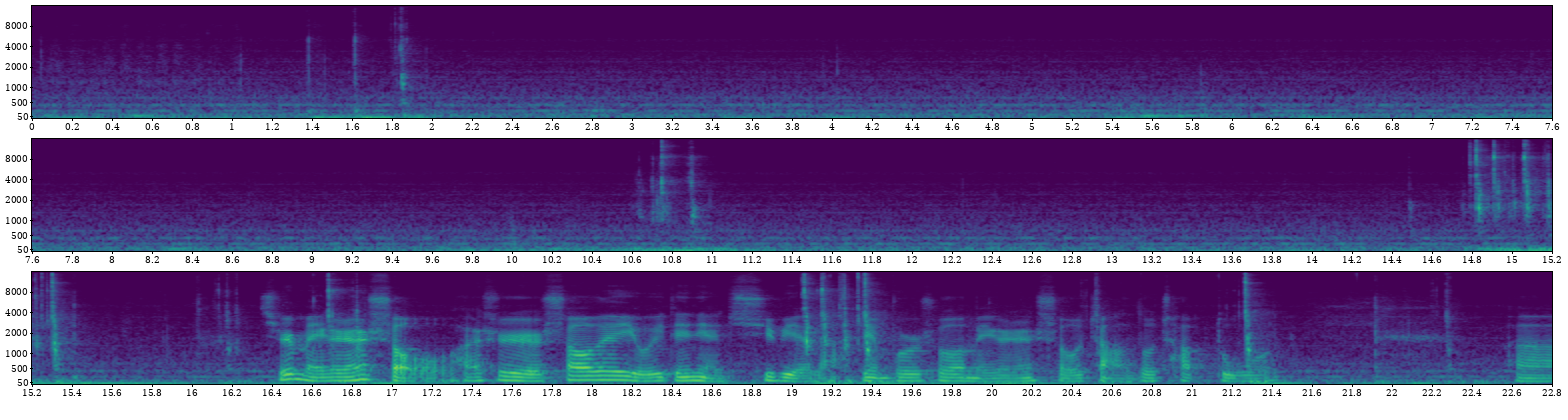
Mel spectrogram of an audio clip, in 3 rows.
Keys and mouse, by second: 2.0-3.4 middle drag, 3.4 click, 4.2-6.7 middle drag, 6.7 click, 7.5-9.2 middle drag, 9.2 click, 9.8 middle click, 10.8 f, 11.2 middle click, 11.6 click, 12.5 middle click, 13.4 click, 14.1 middle click, 15.0 ctrl+z, 15.1 ctrl+z, 15.5 shift+click, 16.3 middle click, 16.7 f, 17.1-18.3 middle drag, 18.3 click, 19.2 ctrl+z, 19.5-20.6 shift+drag, 20.6 middle click, 21.5 shift+click, 22.4-22.8 middle drag.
